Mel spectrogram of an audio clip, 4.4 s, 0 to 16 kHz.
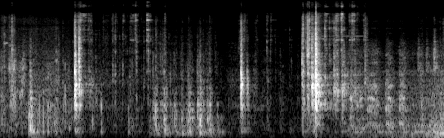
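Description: Car keys jangling and clicking as they are handled at the ignition of a 1989 Toyota MR2, with scattered sharp clicks and a louder rattle about three seconds in.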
